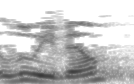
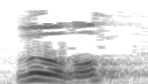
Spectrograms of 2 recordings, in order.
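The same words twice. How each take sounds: First: It is said with a Northern pronunciation. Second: It is said with a local Southern pronunciation. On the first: This is how an outsider from the North says it. "as I was growing up, I always pronounced it" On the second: This is how people in the South say it. "when I moved to the South that they pronounce it"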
